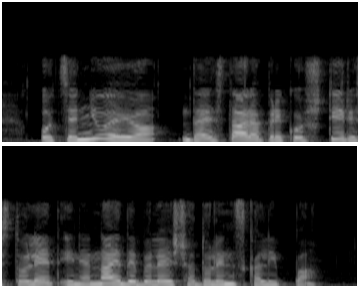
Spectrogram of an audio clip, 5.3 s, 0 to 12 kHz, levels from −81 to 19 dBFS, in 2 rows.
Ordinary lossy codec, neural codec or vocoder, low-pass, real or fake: none; none; 7.2 kHz; real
